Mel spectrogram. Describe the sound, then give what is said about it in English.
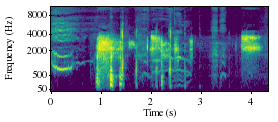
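A person imitates an injured schnauzer whimpering, giving a few high, quavering whines and moans in short bursts, fairly loud, with breathy pauses between them. “Tom lay on the bed whimpering like an injured schnauzer.”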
